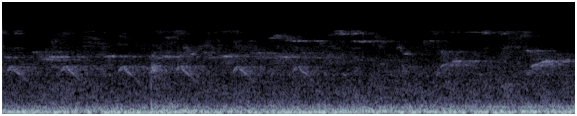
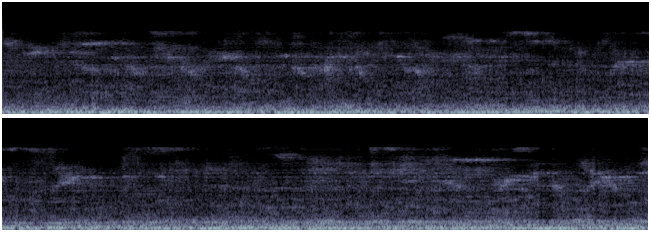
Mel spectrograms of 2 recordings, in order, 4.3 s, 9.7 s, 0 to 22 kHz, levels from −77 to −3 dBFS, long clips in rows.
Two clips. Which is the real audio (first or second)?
first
